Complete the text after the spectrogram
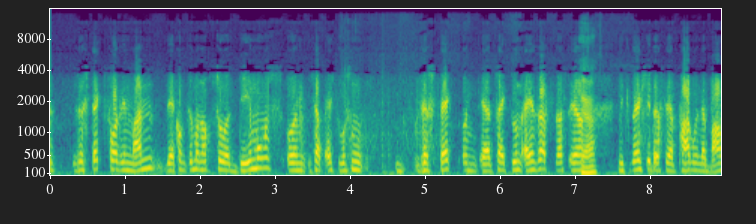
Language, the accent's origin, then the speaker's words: German; eastern Germany, Germany; ich komme normalerweise aus der DDR drüben.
